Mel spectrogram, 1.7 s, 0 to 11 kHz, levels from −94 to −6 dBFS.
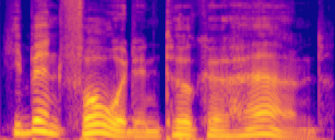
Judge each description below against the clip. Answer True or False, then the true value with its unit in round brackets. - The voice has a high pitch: False (140 Hz)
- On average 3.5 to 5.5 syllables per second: True (5.1 syllables/s)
